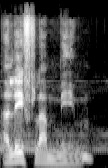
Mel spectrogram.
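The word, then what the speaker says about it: الم: on quranic recitation example alif lamim LM is pronounced as three distinct letters creating a rhythmic pattern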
